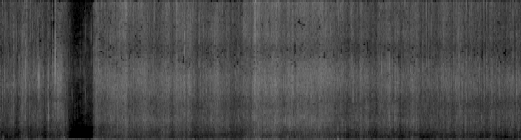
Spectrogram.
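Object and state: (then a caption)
Plastic bubble wrap. A clear plastic bubble wrap sheet is crumpled in both hands while fingers and thumbs squeeze and twist it, popping bubbles. A steady crinkling crackle with a low rumble fills the clip, pausing briefly near the one-second mark, and one sharper pop stands out about midway.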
